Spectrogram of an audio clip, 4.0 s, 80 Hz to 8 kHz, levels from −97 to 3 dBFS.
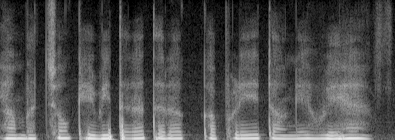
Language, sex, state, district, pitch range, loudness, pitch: Hindi, female, Jharkhand, Deoghar, 185-195 Hz, -17 LUFS, 190 Hz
